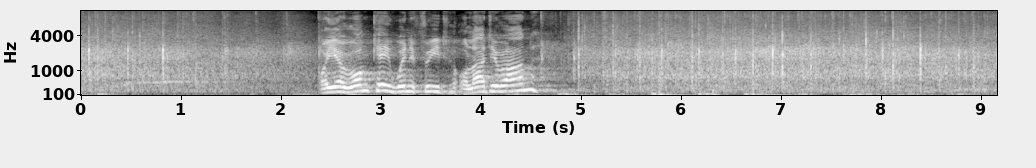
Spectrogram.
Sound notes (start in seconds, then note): 4.6 audience applauding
